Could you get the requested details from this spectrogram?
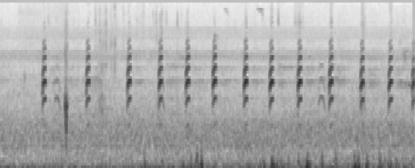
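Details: Four killdeer chicks give sharp, high, clipped peeps in a steady stream, about one a second, with a few overlapping. A low rumble of background noise runs underneath.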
